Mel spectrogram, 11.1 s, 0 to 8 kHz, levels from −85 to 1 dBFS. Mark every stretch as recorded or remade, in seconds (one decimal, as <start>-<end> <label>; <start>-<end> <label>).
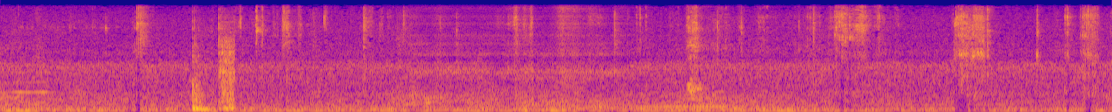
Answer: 0.0-4.1 recorded; 4.1-6.3 remade; 6.3-11.1 recorded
